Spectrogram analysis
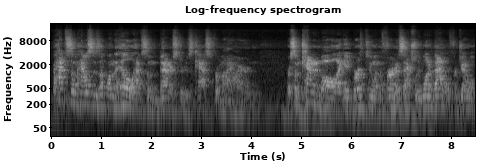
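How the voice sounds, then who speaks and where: A man's voice: a little high, sharp tone, pitched above the performer's own voice. A man voicing a weary, resentful middle-aged iron worker, speaking in a raised, pressed voice in a roomy space from a distance. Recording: roomy, distant mic, faint ambience.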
